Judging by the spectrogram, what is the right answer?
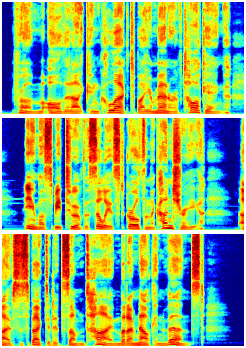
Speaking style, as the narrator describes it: Bennet coolly observed

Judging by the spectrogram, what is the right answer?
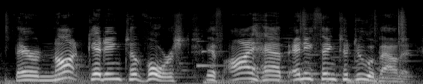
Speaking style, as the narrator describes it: she shouts

